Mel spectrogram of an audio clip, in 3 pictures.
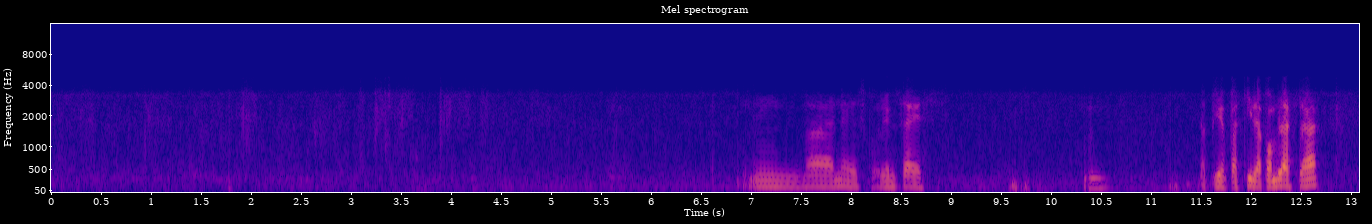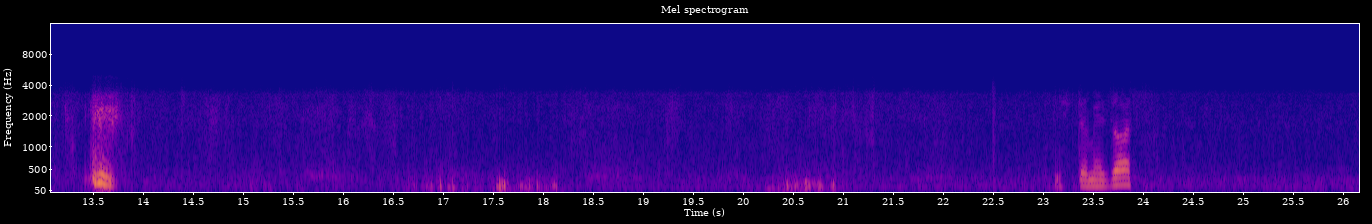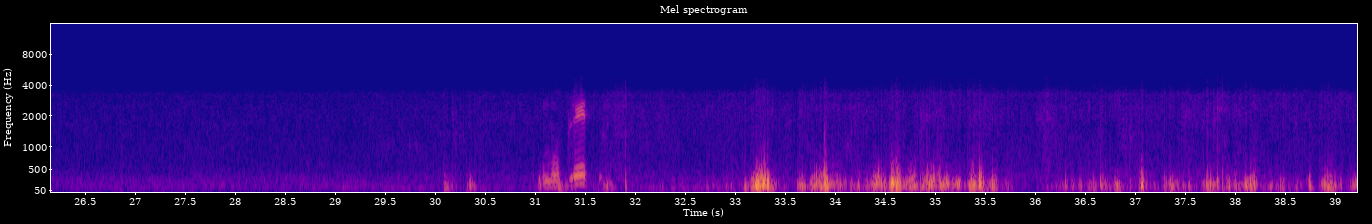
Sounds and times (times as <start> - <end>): Speech: 6.9 - 8.8, 10.3 - 10.6, 11.5 - 12.8, 23.1 - 24.0, 31.0 - 31.8.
